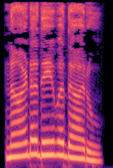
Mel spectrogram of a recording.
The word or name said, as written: ನಾಡದೇವದಾರು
